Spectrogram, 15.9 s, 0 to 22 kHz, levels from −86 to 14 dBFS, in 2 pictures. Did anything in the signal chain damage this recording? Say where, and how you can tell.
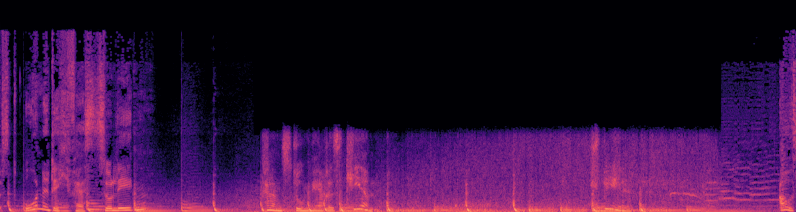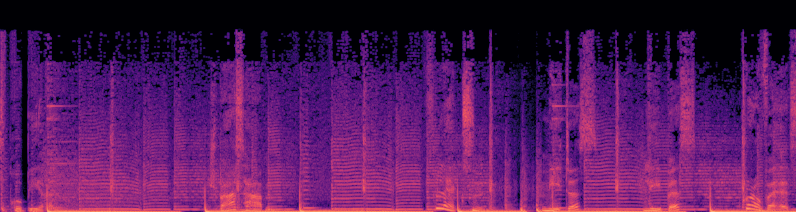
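Yes. From 2.57 s to 9.25 s there is a call bitrate drop, at the codec stage, driven by the call's bandwidth estimate. The top end collapses from about 20 kHz to a cut-off near 8 kHz, and the sound turns coarse and watery, bottoming out for about 4.1 s. That fits an encoder pushed from roughly 48 kbps down to around 10 kbps. Packet loss would cause gaps or concealment glitches, and a fixed low-pass filter wouldn't add coarseness or recover, but here the full band returns once the bitrate does.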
